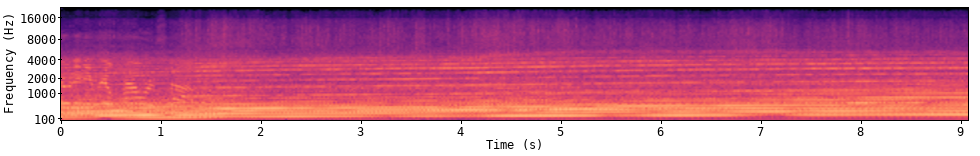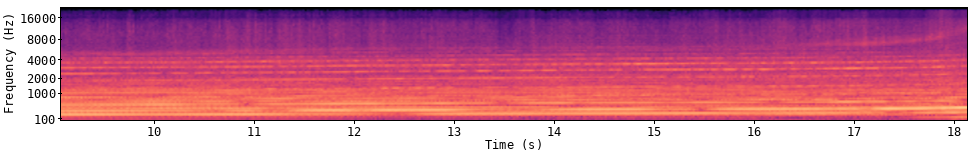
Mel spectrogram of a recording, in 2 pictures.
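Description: A turbocharged six-cylinder Subaru WRX STI engine, under tuning for idle and drivability, runs close and loud with a steady harmonic drone that rises and falls in revs throughout.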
